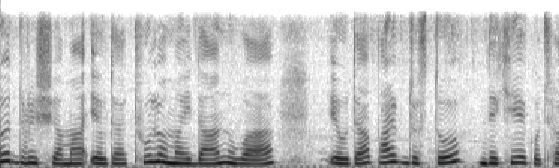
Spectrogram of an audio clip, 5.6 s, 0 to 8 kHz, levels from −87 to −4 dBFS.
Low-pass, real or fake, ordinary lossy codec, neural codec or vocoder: 7.2 kHz; real; none; none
